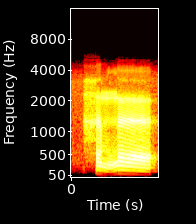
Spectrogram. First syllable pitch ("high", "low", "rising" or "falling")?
low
